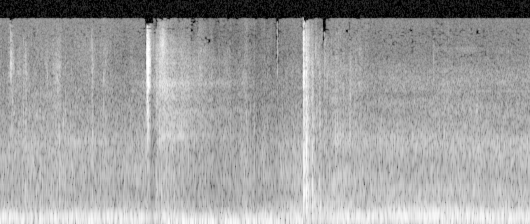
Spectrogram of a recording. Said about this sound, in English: Let me turn the engine off so you guys can hear we can have the roar of the motorcycles in the background. Okay? Perfect.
